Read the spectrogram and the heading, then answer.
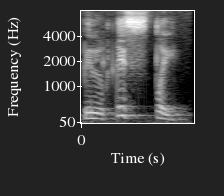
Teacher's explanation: السين يجب أن تكون مستفلة، لا نفخم السين لأنها تتوسط القاف والطاء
